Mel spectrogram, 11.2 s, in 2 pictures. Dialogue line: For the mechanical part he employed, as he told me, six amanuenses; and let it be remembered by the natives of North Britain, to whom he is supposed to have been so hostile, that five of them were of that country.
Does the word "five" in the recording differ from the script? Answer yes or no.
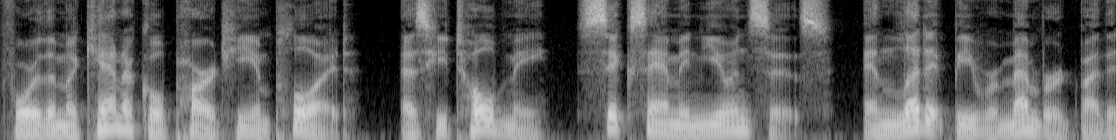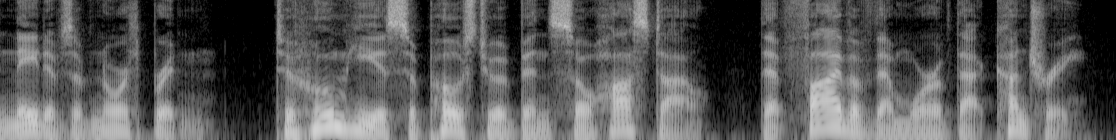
no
